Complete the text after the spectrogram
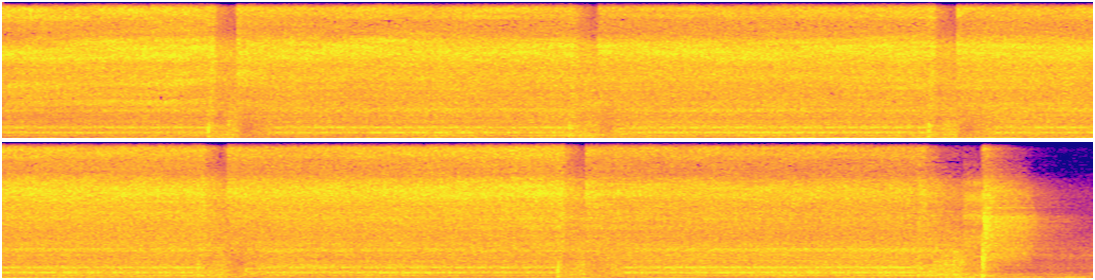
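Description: A spraying machine hisses loudly and steadily, pausing briefly every few seconds.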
